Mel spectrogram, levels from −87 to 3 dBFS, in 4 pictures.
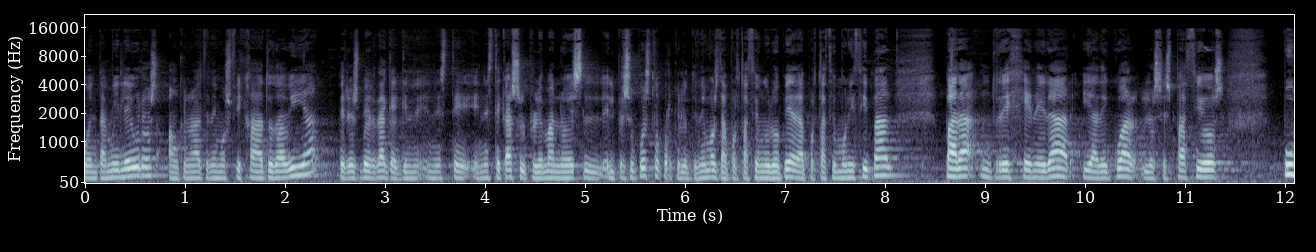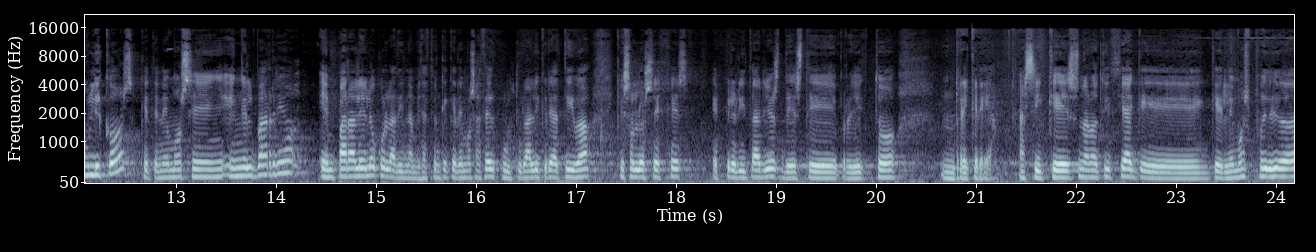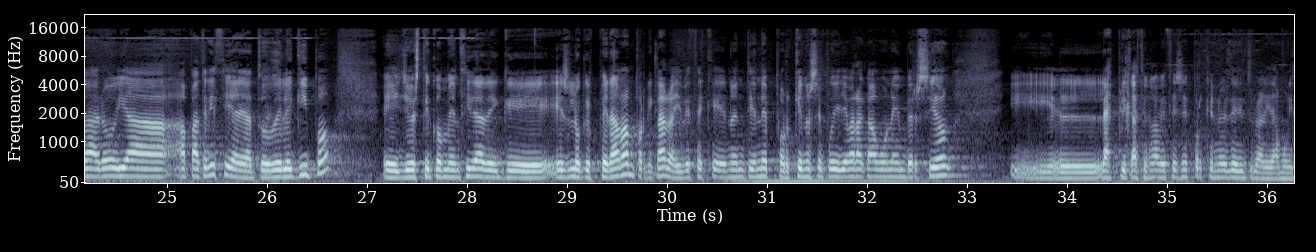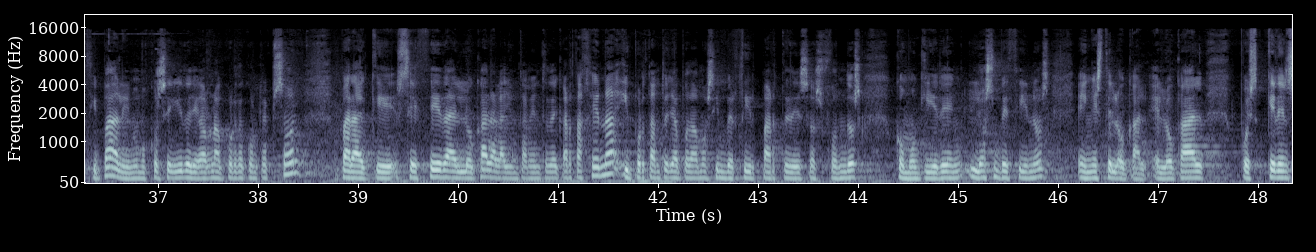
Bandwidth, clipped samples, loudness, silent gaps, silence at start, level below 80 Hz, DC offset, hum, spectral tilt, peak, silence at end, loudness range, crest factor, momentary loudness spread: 16 kHz; under 0.1%; -19 LUFS; none; 0 s; -44 dBFS; under 0.1%; none; -5.5 dB/octave; 0 dBFS; 0 s; 6 LU; 18 dB; 10 LU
